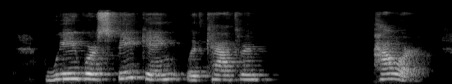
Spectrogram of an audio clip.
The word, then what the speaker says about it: Paour: were speaking with catherine power i just want to call her last name something else because it's spelled p-a-o-u-r but her last name is power catherine power and the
